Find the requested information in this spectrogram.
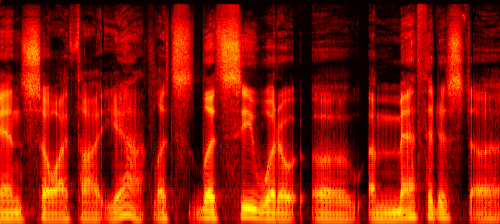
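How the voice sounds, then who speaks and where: An unremarkable speaking voice from a man with an American accent, medium in pitch, fairly even in intonation and moderate in pace, on a very clean, dry, close recording with no echo and a silent background. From Texas. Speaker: podcast host. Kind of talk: interview conversation.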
